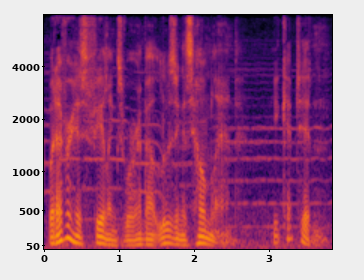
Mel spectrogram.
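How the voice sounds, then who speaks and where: A man playing a solemn scientist who narrates a video game story in a measured, reflective way. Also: a bass voice, sing-song, creaky, a little mellow, faint music behind, exaggerated voice. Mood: wistful. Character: solemn older male research scientist recalling an ace pilot. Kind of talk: scripted dramatic cutscene narration.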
